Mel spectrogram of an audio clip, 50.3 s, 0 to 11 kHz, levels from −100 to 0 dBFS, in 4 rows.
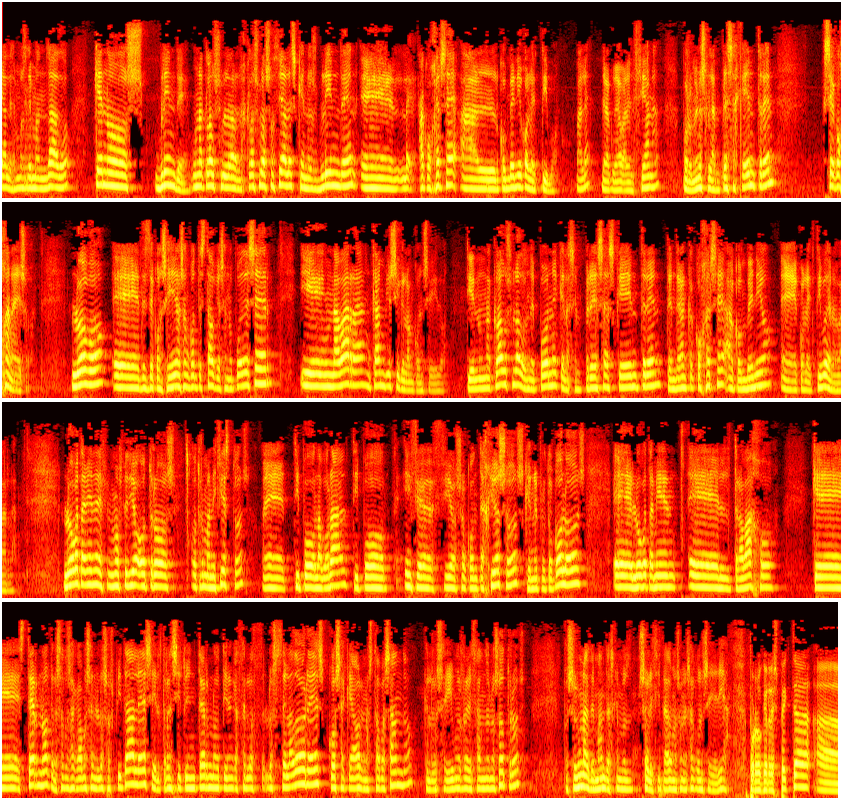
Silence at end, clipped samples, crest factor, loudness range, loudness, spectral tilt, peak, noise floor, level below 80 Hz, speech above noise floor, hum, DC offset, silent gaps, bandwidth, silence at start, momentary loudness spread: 0 s; under 0.1%; 16 dB; 3 LU; -18 LUFS; -5.5 dB/octave; -2 dBFS; -50 dBFS; -48 dBFS; 32 dB; none; under 0.1%; none; 8.4 kHz; 0 s; 9 LU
